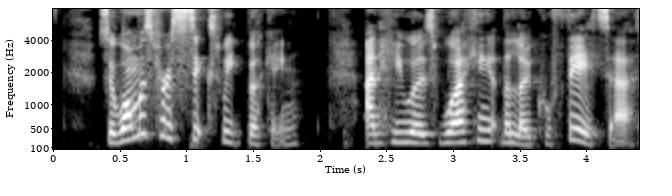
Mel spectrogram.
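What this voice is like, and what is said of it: Essex English accent. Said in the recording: “I'm based in Chelmsford ... in Essex. Yes, I know you can't tell by the accent. And I've tried very hard.”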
